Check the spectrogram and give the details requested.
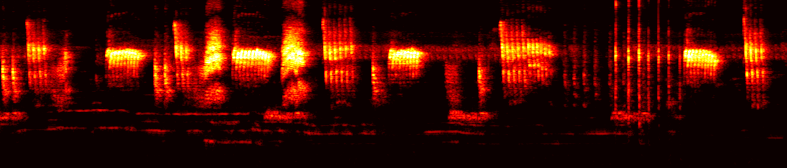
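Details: Eurasian tree sparrows in a fighting bout: nearly twelve seconds of rough, excited chirps, scratchy notes and clicking rattles, repeated in irregular loud bursts, used for tutoring caged birds.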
